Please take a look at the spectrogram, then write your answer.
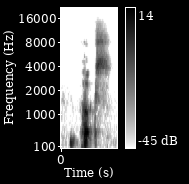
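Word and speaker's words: Huks: Oh, you're pronouncing Hooks though. Hooks.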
